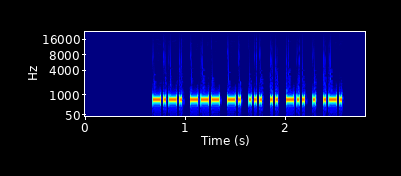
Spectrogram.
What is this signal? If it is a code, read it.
Morse code, heard as a keyed tone, about 41 wpm, 700 Hz. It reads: CONSIDER
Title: Sentences from Top 600 Words - New Word Drill - 45wpm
